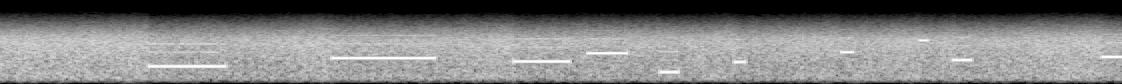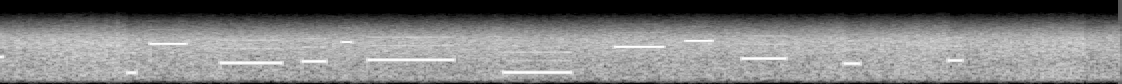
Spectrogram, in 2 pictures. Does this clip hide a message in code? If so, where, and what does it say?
No, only electronic bleeps of random pitch and length, with radio static.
